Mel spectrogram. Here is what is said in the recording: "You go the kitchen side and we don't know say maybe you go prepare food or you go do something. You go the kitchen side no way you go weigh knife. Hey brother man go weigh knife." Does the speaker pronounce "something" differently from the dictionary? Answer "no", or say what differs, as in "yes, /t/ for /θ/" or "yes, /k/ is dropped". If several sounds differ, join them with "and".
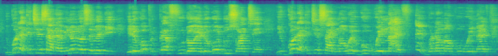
yes, /t/ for /θ/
